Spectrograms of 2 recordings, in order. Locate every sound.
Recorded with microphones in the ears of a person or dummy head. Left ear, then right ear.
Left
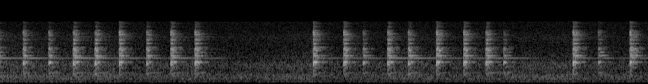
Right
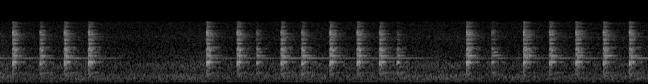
Only background noise.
